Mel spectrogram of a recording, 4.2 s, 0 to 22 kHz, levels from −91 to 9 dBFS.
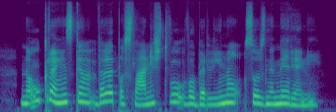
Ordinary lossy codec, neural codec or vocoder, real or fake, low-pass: none; codec, 44.1 kHz, 2.6 kbps, SNAC; fake; none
